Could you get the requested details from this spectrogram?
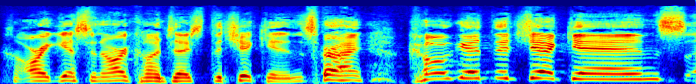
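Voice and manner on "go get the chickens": higher, slow exasperated call; mock weary husband. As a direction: drag it out like a tired sinner. Preacher acts out sacrifice joke.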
